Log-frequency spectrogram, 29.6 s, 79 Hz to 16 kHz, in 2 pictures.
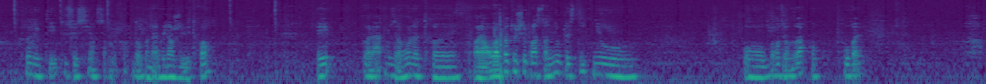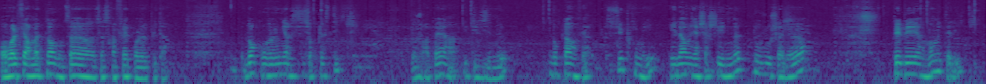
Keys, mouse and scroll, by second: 3.6-5.5 drag, 19.6-21.4 drag, 21.8-24.0 drag, 24.0 Delete, 25.4 shift+a.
